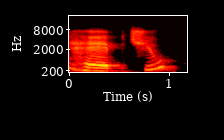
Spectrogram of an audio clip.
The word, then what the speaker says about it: réptil: só a palavra réptil tanto pode ser pronunciada como oxítona ou como paroxítona o plural de réptil quando eu falo ela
